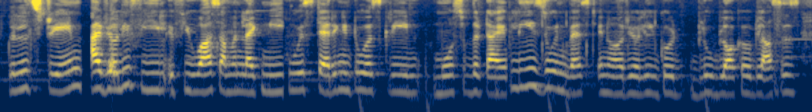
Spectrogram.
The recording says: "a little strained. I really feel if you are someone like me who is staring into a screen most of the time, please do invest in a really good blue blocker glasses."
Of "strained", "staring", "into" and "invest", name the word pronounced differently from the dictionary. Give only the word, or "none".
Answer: strained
